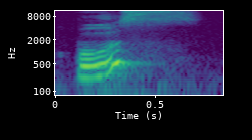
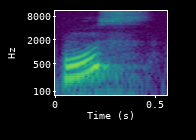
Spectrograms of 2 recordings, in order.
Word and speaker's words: Bus: Bus, halb. 네, Bus, halb. 발음이 다르죠? B하고 P였습니다.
